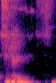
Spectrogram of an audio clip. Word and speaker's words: Taiste: It was called Taste. It's spelled Taiste. Again, that's Taiste. It's called Taste.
